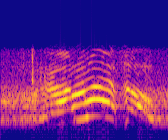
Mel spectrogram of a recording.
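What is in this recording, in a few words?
Russian bomb failure mood high, speech; War Thunder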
